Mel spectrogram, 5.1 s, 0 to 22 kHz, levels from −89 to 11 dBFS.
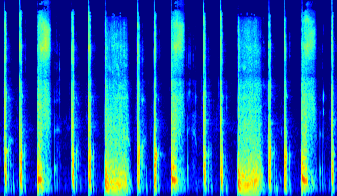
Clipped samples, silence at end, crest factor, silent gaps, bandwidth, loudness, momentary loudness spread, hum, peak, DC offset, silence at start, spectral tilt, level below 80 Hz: under 0.1%; 0.05 s; 20 dB; none; over 20 kHz; -20 LUFS; 7 LU; none; 0 dBFS; under 0.1%; 0.05 s; -4.5 dB/octave; -46 dBFS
